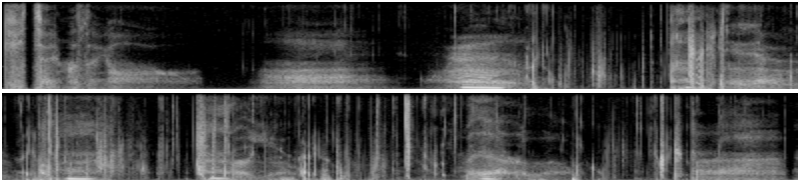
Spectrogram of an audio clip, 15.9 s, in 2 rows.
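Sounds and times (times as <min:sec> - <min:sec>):
ear licking: 0:04.4 - 0:15.3.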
